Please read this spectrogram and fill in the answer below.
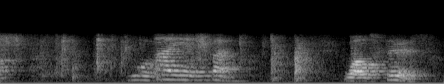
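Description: A person's voice: brief spoken or vocal sounds in two short passages, about one and a half seconds in and again near the end.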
